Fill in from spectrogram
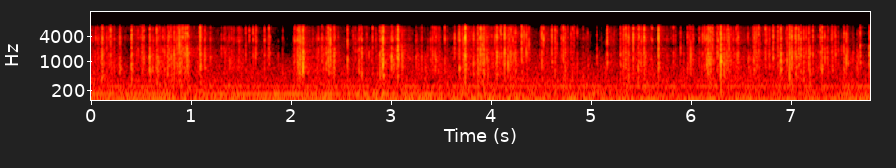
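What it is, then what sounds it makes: Paper film strip being crinkled. Fingers roll a thin printed paper film strip on small wooden spools, crinkling the paper. Dense, bright crackles and sharp ticks run throughout over a faint steady low hum.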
